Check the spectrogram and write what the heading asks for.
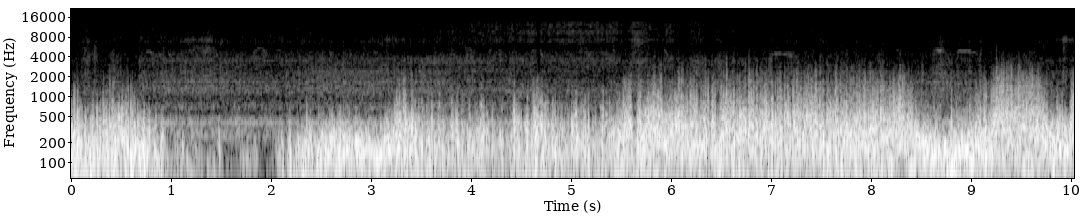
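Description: Wind buffeting the microphone of a bicycle coasting downhill at speed, a loud low rumble that drops away briefly about a second in, then returns.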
